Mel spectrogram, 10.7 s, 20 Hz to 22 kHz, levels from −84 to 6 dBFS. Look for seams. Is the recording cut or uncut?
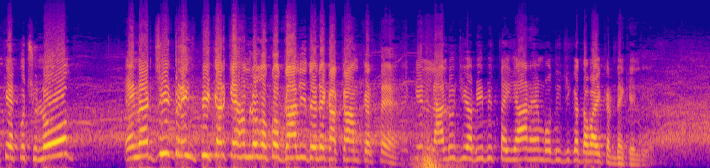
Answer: cut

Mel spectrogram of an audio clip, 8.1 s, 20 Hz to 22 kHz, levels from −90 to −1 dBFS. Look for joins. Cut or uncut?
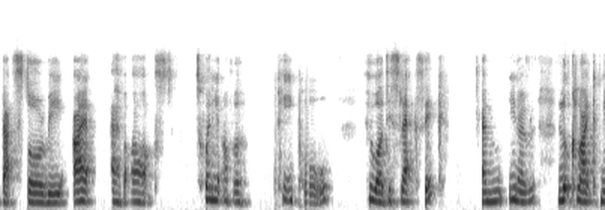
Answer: uncut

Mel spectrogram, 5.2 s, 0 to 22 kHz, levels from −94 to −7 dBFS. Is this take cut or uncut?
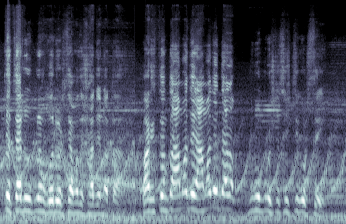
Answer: cut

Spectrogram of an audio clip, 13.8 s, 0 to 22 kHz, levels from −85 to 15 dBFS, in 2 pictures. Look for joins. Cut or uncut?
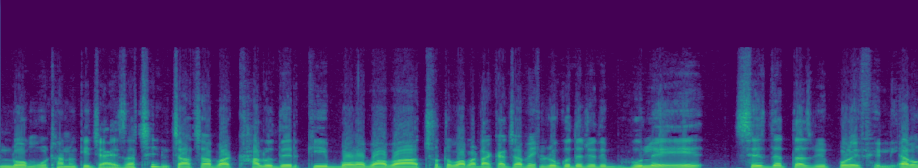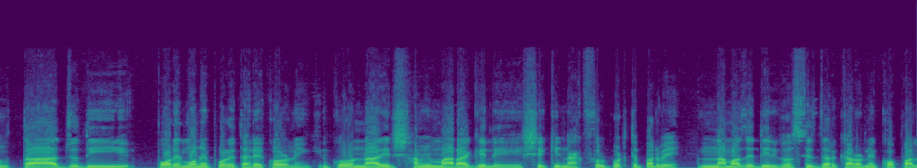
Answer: cut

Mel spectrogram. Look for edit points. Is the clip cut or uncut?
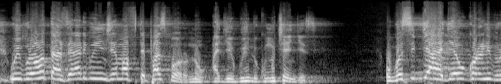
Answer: uncut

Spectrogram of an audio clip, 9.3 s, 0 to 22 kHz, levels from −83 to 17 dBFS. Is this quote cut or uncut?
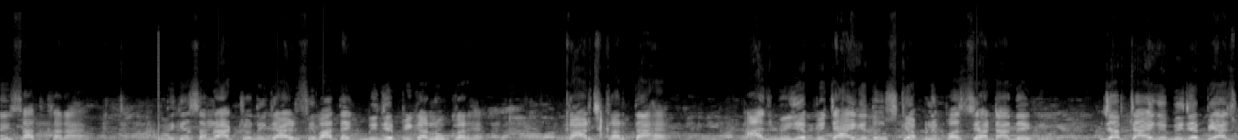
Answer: cut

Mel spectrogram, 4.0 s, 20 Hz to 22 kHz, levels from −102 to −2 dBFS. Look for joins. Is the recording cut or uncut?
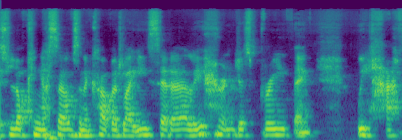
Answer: uncut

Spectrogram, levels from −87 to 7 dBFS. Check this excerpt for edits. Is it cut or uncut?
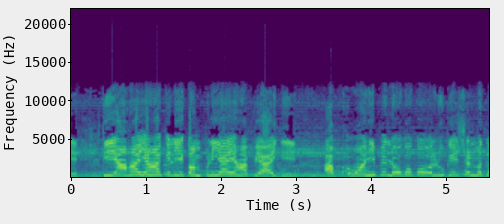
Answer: uncut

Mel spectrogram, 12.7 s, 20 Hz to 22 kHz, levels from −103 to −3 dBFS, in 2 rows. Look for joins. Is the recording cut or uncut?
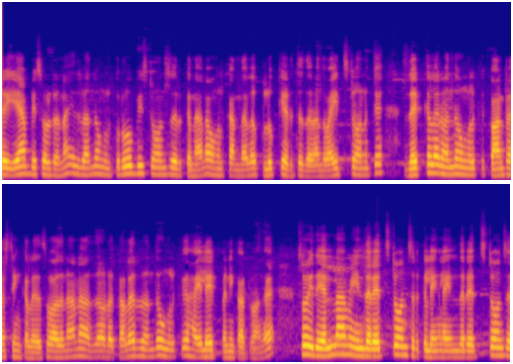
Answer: uncut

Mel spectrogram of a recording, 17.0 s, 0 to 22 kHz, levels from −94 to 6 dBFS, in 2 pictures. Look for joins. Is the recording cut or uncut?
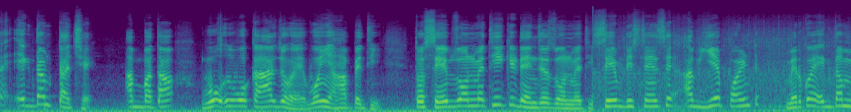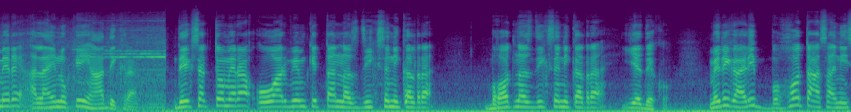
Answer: cut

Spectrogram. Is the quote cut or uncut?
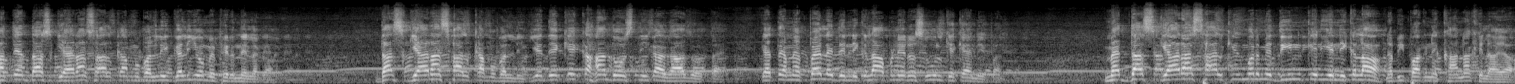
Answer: cut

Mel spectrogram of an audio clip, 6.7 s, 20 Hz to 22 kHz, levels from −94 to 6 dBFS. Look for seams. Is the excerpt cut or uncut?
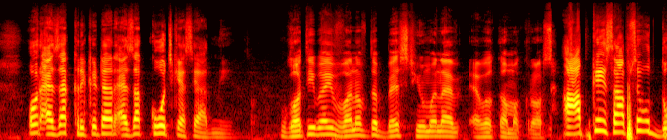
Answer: cut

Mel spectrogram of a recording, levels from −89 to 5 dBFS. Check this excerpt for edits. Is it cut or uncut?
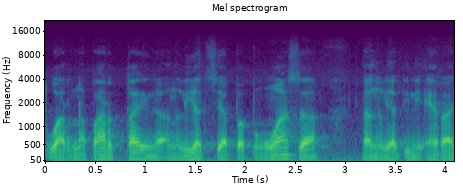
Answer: uncut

